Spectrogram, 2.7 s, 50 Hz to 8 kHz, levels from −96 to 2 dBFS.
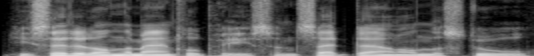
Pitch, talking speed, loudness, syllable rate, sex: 95 Hz, 270 wpm, -17 LUFS, 5.8 syllables/s, male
